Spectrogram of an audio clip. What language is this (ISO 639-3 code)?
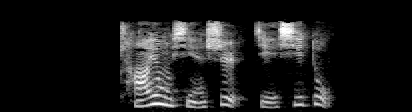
zho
